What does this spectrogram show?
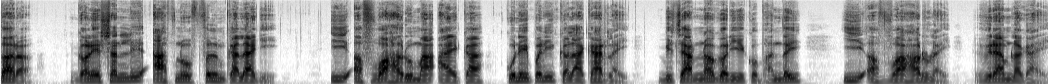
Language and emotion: Nepali, neutral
